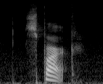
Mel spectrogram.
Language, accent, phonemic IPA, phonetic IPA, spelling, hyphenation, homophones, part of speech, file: English, US, /ˈspɑɹk/, [ˈspɑɹk], spark, spark, SPARC, noun / verb, En-us-spark.ogg
- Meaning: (noun) 1. A small particle of glowing matter, either molten or on fire, resulting from an electrical surge or excessive heat created by friction 2. A short or small burst of electrical discharge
